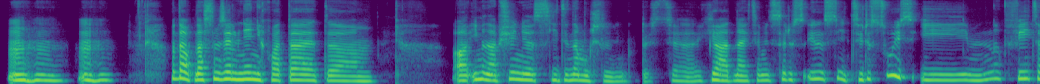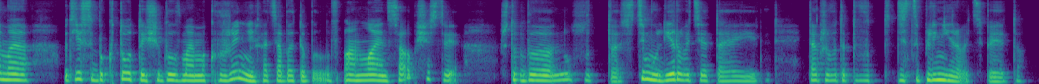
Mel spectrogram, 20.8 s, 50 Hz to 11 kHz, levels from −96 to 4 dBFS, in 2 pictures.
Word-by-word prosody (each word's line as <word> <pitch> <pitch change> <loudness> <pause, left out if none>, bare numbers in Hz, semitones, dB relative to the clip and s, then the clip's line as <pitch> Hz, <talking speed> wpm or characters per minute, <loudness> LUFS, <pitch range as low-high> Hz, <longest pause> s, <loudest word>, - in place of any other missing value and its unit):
Мгм, 205 -2 +3
мгм. 215 0 +1 0.6
Ну 275 - +2
да, 285 - +8
вот, 225 - -3
на 230 - +8
самом 245 +3 +3
деле, 260 -1 +8
мне 245 +1 +8
не 240 -2 +6
хватает, 215 -2 +1
э, 185 -2 0 0.8
а, 200 0 +3
именно 240 -3 +5
общения 230 +2 +3
с 220 +1 -6
единомышленниками. 190 -5 -2
То 155 - -10
есть, 155 +3 -17
э, 185 -1 -5
я 220 -4 +5
одна 195 0 +1
этим 205 +2 -4
интерес 225 +2 -4
ис 265 -1 -2
интересуюсь. 260 - +1
И, 220 -1 -1
ну, 230 +6 -2
видимо, 235 -6 +2 0.3
вот 200 - -6
если 250 -3 -1
бы 220 +1 -2
кто-то 245 +1 -1
ещё 210 +1 -3
был 215 +2 +2
в 205 - -5
моём 200 -1 +2
окружении, 210 +3 0
иль 175 - -5
хотя 195 0 -4
бы 195 +1 -2
это 185 -1 -4
было 205 +3 -8
в 195 - -14
онлайн-сообществе, 210 +2 -1 0.4
чтобы, 210 - 0
ну, 225 +3 -3
вот, 205 -1 -12
э, 165 0 -6
стимулировать 215 +1 +2
это 195 -2 -5
и 185 -1 -7 0.5
также 210 0 -4
вот 210 0 -8
это 205 0 -10
вот 200 0 -10 0.2
дисциплинировать 205 -2 0
себя, 165 -1 -6
это. 170 +3 -15
210 Hz, 170 wpm, -21 LUFS, 195-230 Hz, 0.8 s, да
